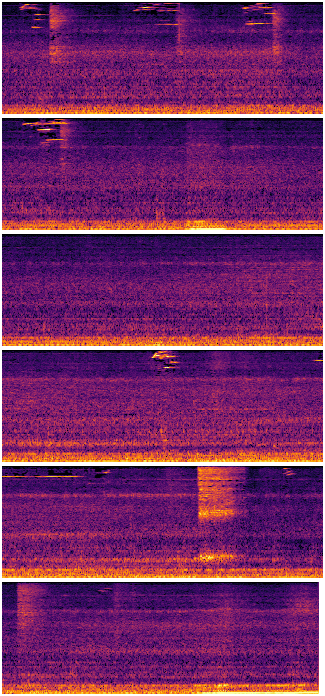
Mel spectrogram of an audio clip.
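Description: Diesel engine of a six-wheel army cargo truck running at low speed as it creeps onto a trailer deck, with a thump about eight seconds in and a brief air-brake hiss about twenty-two seconds in. The engine grows louder near the end.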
